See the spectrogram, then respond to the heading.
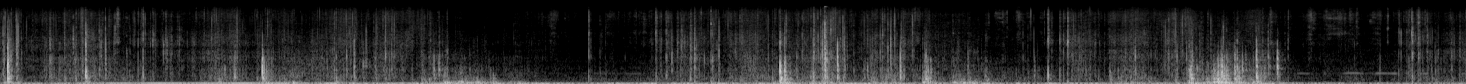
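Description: Fingertips squeeze and break pieces off a solid, crumbly pink mudpie of dried gym chalk and cornstarch, and the powder falls back into the pile. The result is a steady run of dry crunching and crumbling crackles with short, quickly damped snaps over a dull low rumble, with several louder cracks where bigger pieces give way.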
